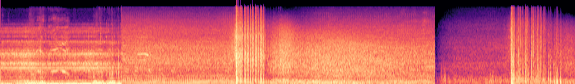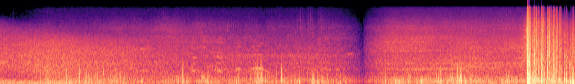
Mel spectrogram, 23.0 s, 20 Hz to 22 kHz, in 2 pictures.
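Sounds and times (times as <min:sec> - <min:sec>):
anti-aircraft guns firing bursts: 0:04.7 - 0:05.4, 0:22.0 - 0:23.0
rolling gunfire echo: 0:04.7 - 0:07.5, 0:10.2 - 0:13.0, 0:22.0 - 0:23.0.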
